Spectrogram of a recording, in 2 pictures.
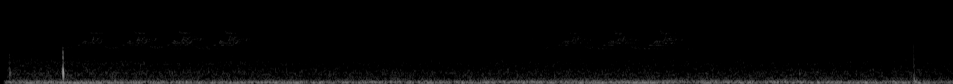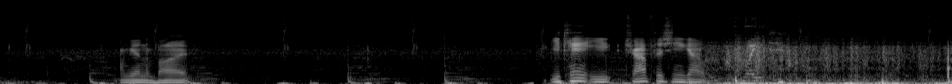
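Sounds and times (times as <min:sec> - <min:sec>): steady low rumble: 0:00.1 - 0:11.6, 0:12.6 - 0:19.0
thin high whine: 0:00.1 - 0:19.0
songbird calling: 0:00.4 - 0:02.6, 0:05.3 - 0:07.0.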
